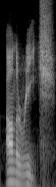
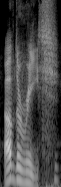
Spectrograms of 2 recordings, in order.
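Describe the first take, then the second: First: Said in the usual way. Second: Of said louder and higher; stress on Of. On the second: Real, not acted. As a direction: punch the corrected word Of.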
